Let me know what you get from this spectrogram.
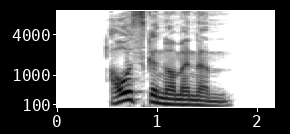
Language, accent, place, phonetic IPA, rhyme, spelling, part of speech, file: German, Germany, Berlin, [ˈaʊ̯sɡəˌnɔmənəm], -aʊ̯sɡənɔmənəm, ausgenommenem, adjective, De-ausgenommenem.ogg
- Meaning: strong dative masculine/neuter singular of ausgenommen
